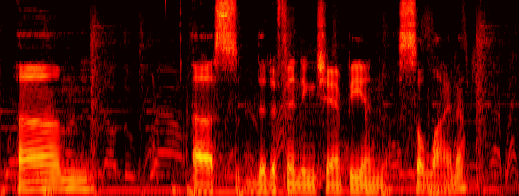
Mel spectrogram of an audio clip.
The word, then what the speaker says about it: Salina: Um, us defending champion, Salina. Okay. Not Selena.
